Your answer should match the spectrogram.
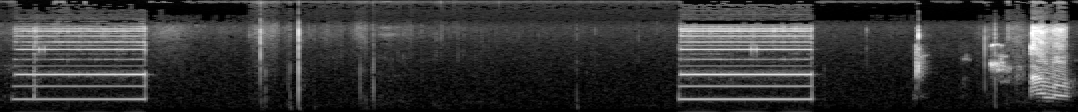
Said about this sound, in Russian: набираю ему сейчас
